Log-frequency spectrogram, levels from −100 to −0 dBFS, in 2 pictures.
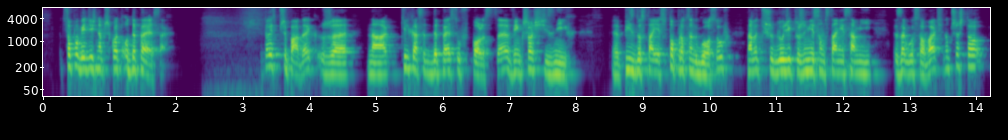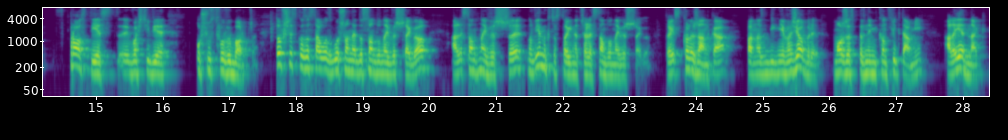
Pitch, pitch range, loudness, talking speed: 155 Hz, 140-185 Hz, -19 LUFS, 150 wpm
